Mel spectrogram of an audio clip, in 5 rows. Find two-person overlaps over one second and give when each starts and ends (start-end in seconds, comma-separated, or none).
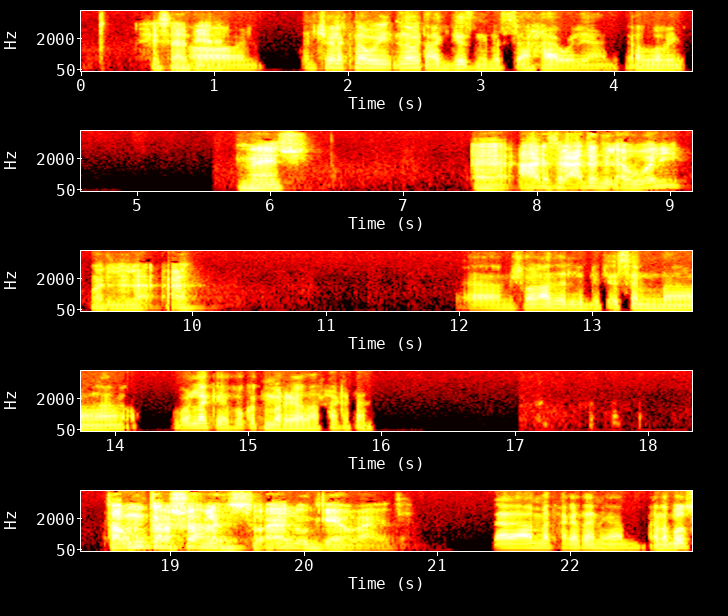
none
